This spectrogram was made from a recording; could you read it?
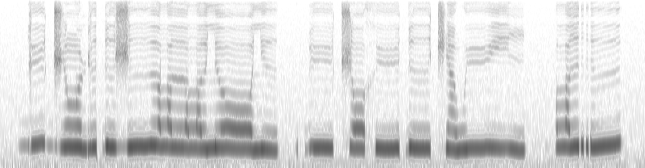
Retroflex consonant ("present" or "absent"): present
